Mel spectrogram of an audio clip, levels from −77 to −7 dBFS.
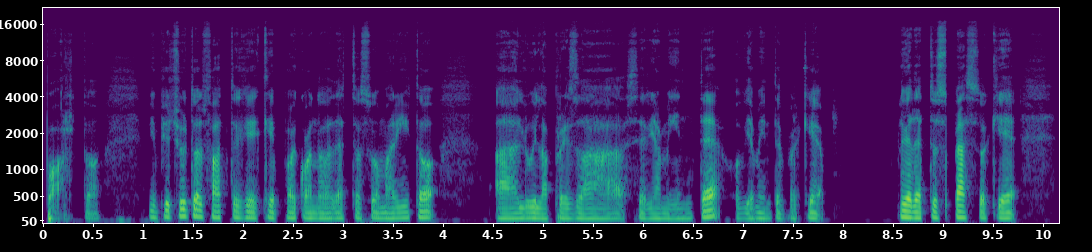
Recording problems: none

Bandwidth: 17 kHz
